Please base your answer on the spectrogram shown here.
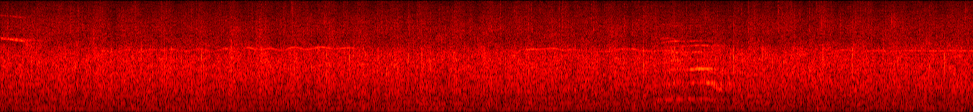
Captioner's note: applause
